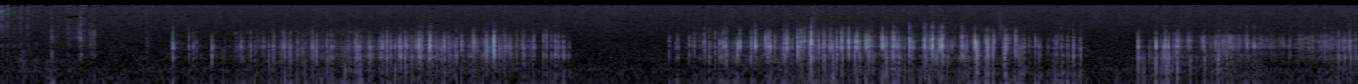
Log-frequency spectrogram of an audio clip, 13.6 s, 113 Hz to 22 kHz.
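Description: Long nails scratch and tap the cover and edges of a purple notebook with a textured faux-leather cover, held upright. Dense, raspy scratching sits in the mid range around 1 kHz with scattered sharp taps. It comes in three bursts separated by brief quiet pauses.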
